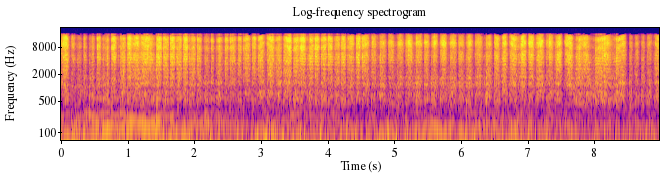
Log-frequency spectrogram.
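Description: A gloved person kneels and scrubs a small, flat, wet, soapy pile rug with a small handheld brush in back-and-forth rubbing strokes. The sound is a continuous, bright, scratchy bristle rasp with rapid, uneven stroke pulses and a faint low hum underneath at the start.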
